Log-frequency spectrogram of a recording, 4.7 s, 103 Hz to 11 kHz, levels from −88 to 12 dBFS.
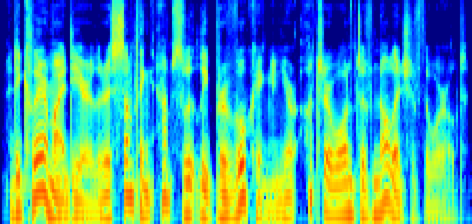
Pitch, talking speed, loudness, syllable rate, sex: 110 Hz, 230 wpm, -17 LUFS, 7.4 syllables/s, male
